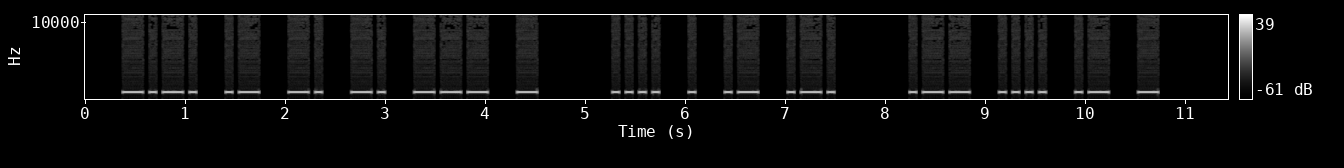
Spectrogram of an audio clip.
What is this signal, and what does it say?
Morse code, heard as a keyed tone, about 18 wpm, spaced as for 15 wpm, 1000 Hz. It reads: CANNOT HEAR WHAT
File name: qotdfiles / 15wpm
